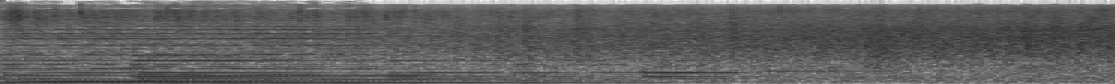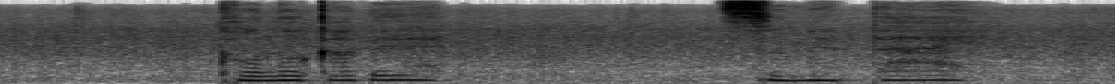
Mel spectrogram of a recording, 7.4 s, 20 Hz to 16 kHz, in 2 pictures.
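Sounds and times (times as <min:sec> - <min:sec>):
sustained musical chord: 0:00.0 - 0:03.2
steady rain falling during the rainy season: 0:00.0 - 0:07.4
speech: 0:04.5 - 0:05.3, 0:06.2 - 0:07.0.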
